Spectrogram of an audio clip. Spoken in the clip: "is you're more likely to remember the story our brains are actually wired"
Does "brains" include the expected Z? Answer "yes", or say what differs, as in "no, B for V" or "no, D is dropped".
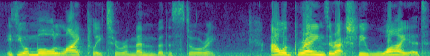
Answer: yes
